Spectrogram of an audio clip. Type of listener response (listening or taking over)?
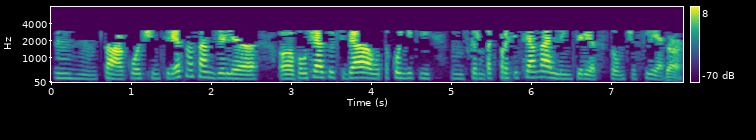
listening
